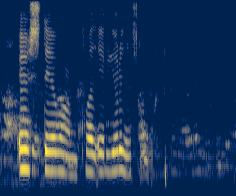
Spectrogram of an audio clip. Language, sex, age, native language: Icelandic, female, 18-19, Icelandic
